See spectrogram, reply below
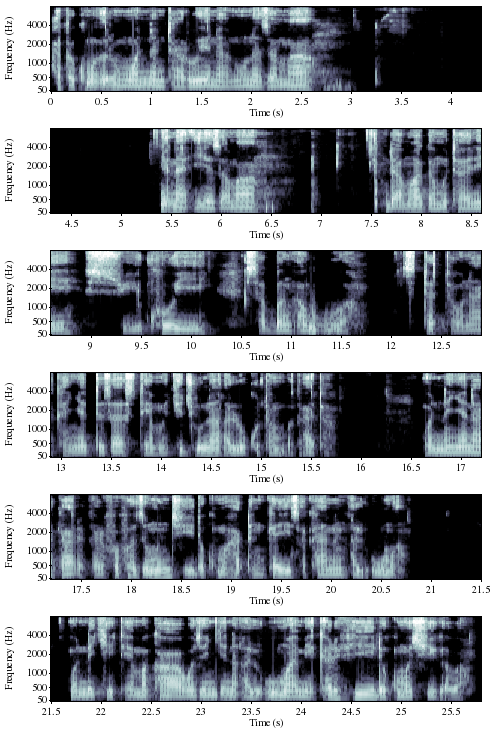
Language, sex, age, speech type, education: Hausa, male, 30-45, spontaneous, tertiary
